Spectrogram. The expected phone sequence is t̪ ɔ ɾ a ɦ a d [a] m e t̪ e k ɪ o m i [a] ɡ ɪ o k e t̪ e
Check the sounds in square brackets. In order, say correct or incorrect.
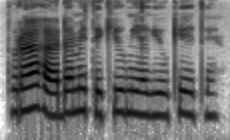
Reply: correct, correct

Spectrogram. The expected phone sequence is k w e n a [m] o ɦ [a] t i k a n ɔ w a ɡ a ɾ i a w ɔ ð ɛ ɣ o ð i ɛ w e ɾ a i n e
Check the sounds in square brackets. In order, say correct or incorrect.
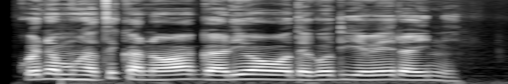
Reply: correct, correct

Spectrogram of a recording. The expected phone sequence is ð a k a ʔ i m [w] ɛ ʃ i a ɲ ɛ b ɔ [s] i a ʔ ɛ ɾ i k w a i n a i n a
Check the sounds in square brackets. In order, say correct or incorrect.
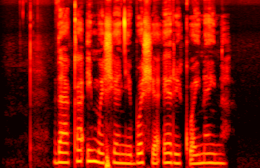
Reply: correct, incorrect

